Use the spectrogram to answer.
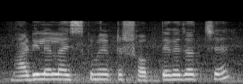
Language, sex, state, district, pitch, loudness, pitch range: Bengali, female, Tripura, West Tripura, 230 Hz, -14 LUFS, 215-235 Hz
